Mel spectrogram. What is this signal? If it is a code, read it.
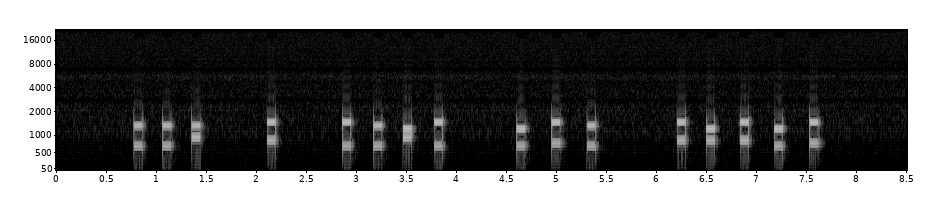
DTMF, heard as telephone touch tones, dialled by hand, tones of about 80 ms. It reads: 220 9 32*3 162 97916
